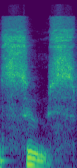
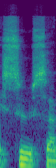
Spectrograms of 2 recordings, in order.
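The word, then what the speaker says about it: SUSE: with open s Yeah, it was pronounced open sus, but uh it's written open sus s u s e, but they say susa because it comes from Germany and that's how I guess Germans pronounce that. I don't know. But anyway, I've been told it's open susa.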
